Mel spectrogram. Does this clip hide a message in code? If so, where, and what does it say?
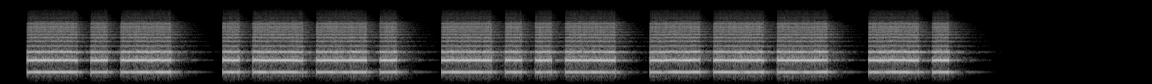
Yes: Morse code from 0.2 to 9.5 s, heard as a buzzer, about 8 wpm, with room echo. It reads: KPXON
